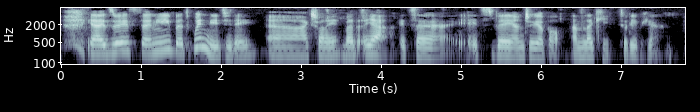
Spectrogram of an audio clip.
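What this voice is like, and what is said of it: French accent in English. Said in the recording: “by judging by your accent, you're not a natural Californian ... I'm French”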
